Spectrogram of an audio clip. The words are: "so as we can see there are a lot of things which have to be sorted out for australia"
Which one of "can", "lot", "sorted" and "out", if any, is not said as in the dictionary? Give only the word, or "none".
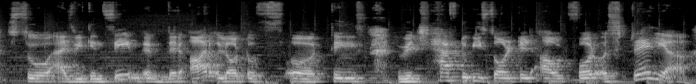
sorted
